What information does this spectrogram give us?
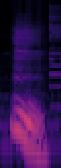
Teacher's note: o som bilabial, m. É aquele som que exige o fechamento dos dois lábios.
